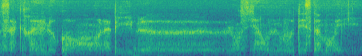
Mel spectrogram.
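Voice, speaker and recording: The speaker is whispering. Noticeable background noise can be heard. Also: man. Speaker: former politician, former party spokesperson. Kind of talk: whispered interview answer. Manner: whispered, hushed.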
